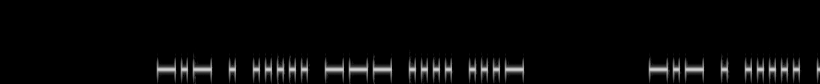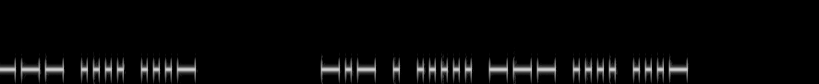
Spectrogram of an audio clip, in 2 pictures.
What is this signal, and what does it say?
Morse code, heard as a keyed tone, about 20 wpm, 700 Hz. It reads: KE5OHV KE5OHV KE5OHV
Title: USA Call Signs - 6 Characters - Repeated 3x - 20wpm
